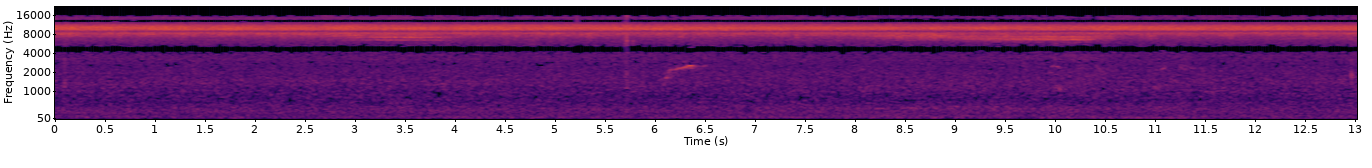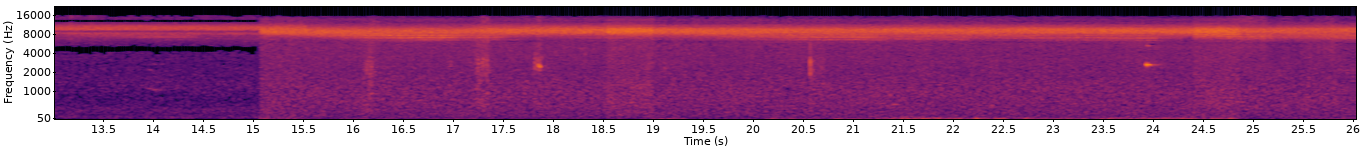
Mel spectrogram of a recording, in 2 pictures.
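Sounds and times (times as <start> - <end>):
background hiss: 0.0 - 26.0
high-pitched insect chorus: 7.5 - 26.0
faint ticks: 15.1 - 26.0.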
